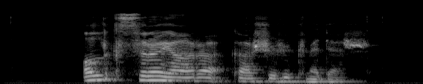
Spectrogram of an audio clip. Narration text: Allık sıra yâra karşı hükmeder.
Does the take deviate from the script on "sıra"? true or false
false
